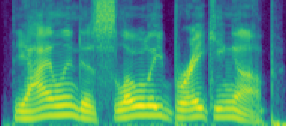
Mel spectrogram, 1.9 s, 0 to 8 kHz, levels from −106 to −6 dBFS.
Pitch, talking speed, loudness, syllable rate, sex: 145 Hz, 190 wpm, -14 LUFS, 5.2 syllables/s, male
